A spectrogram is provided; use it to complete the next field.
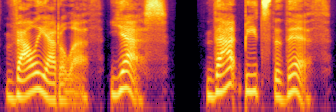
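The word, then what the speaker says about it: Valladolid: As for the place we're going to next, Viadalid, I pronounced it as a Spaniard does. Valadth.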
